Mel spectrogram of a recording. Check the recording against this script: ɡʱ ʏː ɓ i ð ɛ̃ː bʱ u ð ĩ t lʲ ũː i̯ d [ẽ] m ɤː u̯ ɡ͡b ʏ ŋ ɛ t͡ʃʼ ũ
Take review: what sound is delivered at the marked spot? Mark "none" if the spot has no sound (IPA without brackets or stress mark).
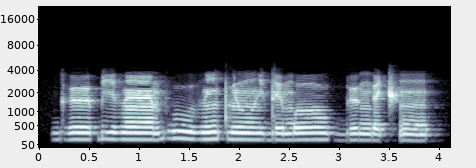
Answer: e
